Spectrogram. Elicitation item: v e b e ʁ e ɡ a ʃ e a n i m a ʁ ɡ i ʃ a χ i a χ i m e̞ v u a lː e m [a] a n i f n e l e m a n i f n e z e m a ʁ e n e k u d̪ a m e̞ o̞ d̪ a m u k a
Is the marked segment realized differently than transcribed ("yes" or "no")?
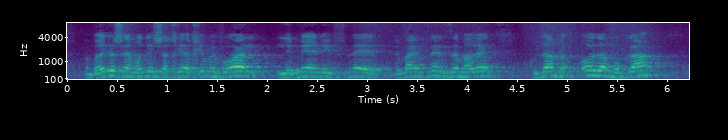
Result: yes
